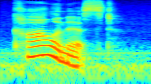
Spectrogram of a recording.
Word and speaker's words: colonist: I just realized that some people might say colonist, and they would have the middle syllable be open and the nist all together at the end. So it would be col, C-O-L, O, nist, N-I-S-T. Either way, you're going to spell it correctly.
